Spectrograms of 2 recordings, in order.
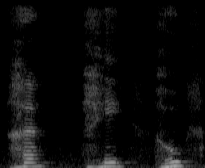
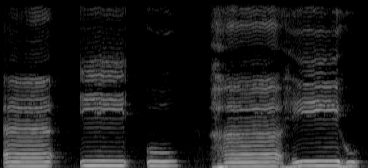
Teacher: ये अक़सुल हल्क से अदा हो रहे हैं, ठीक है, अक़सुल हल्क, ठीक है, वहाँ से हमने इसे अदा करना है फतहा है कसरा ही, हा दम्मा हु, है ही हु।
